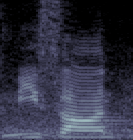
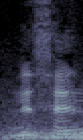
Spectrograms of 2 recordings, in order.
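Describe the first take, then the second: First: Nissan is said the American way. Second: Nissan is said the Australian way. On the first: "we would pronounce this in America" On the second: "here in Australia, it is pronounced"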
